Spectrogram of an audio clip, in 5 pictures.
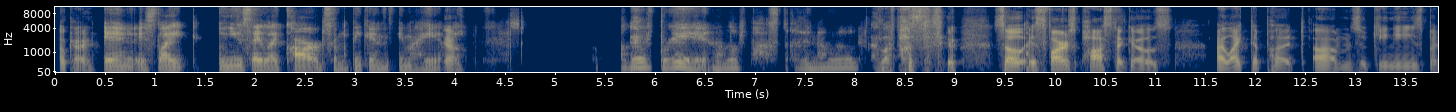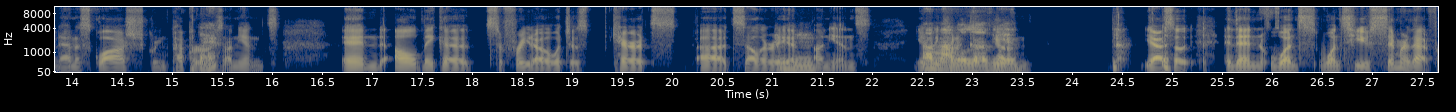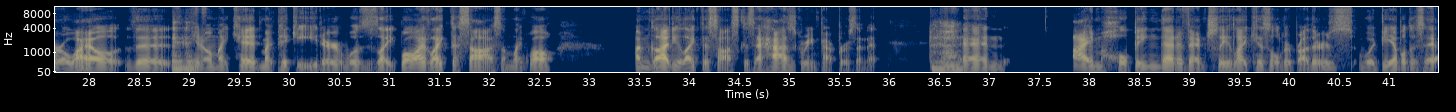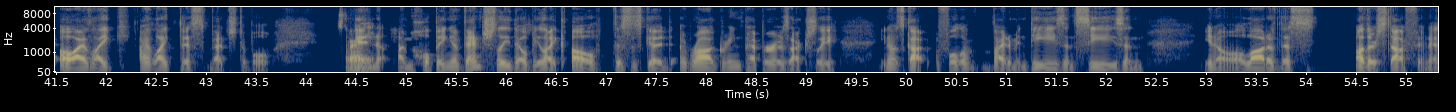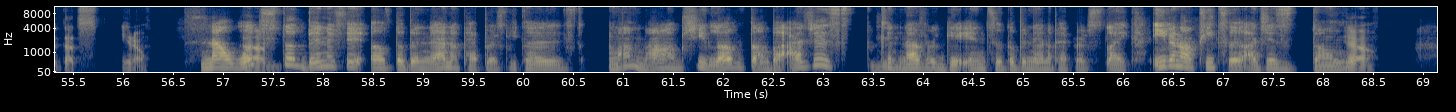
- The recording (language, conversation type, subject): English, unstructured, What are some creative ways to encourage healthier eating habits?
- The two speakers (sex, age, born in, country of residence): female, 35-39, United States, United States; male, 40-44, Japan, United States
- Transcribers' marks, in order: tapping; chuckle; laughing while speaking: "pasta"; chuckle; other background noise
